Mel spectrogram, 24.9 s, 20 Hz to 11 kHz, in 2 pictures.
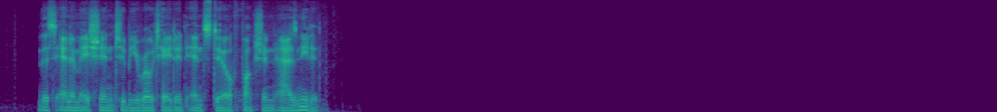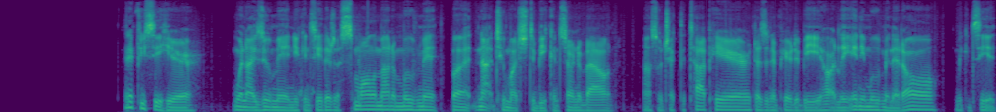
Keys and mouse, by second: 1.8-4.5 middle drag, 5.3-5.7 middle drag, 7.6 space, 9.1 ctrl+Tab, 11.8 click, 12.4 click, 13.8-14.2 middle drag, 15.6-16.2 middle drag, 17.3-17.9 middle drag, 18.1 shift+middle drag, 18.8 shift+middle drag, 20.6 shift+middle drag, 23.4 shift+middle drag, 24.4-24.9 middle drag.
